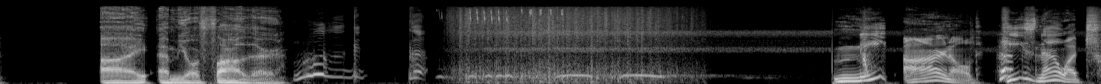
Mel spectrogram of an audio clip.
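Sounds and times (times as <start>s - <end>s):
owl hooting: 4.4s - 7.9s.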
